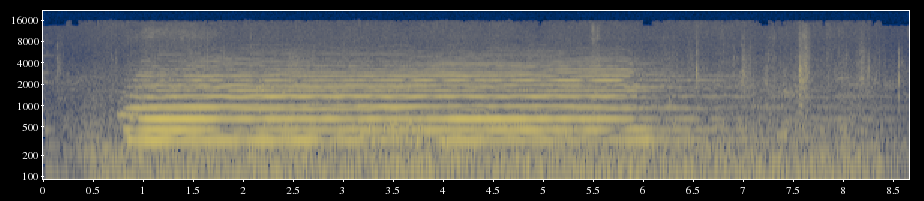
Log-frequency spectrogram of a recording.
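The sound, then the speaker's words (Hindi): A train horn blasts loudly in one long sustained note for about five seconds over the steady rumble of a moving train, which keeps rolling after the horn stops; a train journey from Quetta to Calcutta. “आइए रेलगाड़ी में बैठें और कोयटे से कलकत्ते तक चलें”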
